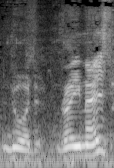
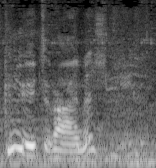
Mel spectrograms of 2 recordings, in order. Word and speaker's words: Knut Reimers: As others pronounce Nord Reimers, but it is Knut Reimers.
